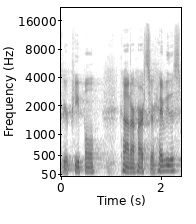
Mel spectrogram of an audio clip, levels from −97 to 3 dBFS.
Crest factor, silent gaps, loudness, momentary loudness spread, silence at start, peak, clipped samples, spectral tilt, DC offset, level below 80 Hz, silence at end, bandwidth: 22 dB; none; -39 LUFS; 16 LU; 0 s; -18 dBFS; under 0.1%; -5 dB/octave; under 0.1%; -80 dBFS; 0 s; 15 kHz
